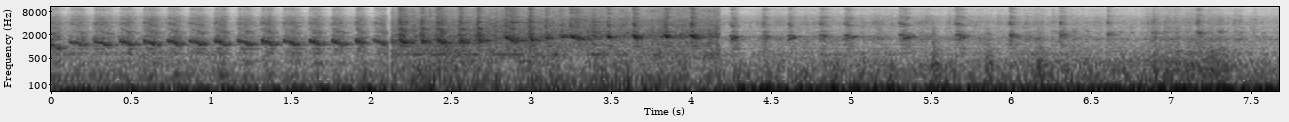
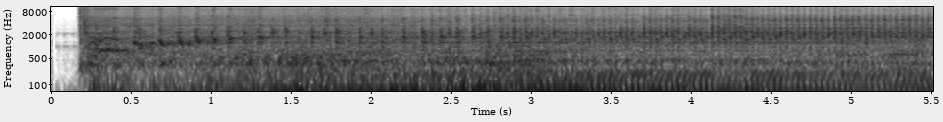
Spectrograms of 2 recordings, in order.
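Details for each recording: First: Diesel amphibious ATV, glow plugs run on a 5-second timeout, about 70°F outside; long, uneven cranking with pulsing starter whir before it catches weakly and runs rough, hard starting. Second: 3-cylinder diesel amphibious ATV after a failed glow plug was welded shut; fires almost instantly into a steady, even diesel clatter without long cranking, starting way better than the first time.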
